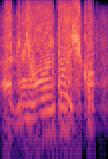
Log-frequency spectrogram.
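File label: Speech, Russian; Allied Flight; bunker; DCS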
